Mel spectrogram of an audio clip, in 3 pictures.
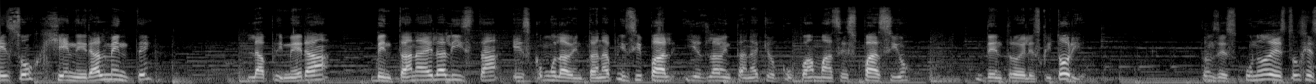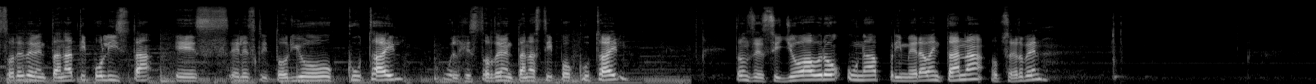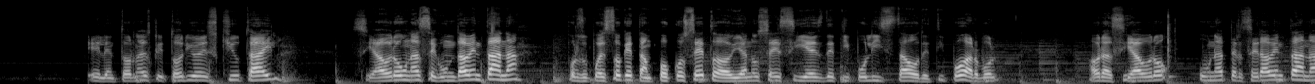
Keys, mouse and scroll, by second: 24.2 super+Return, 29.4 super+Return, 37.9 super+Return.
